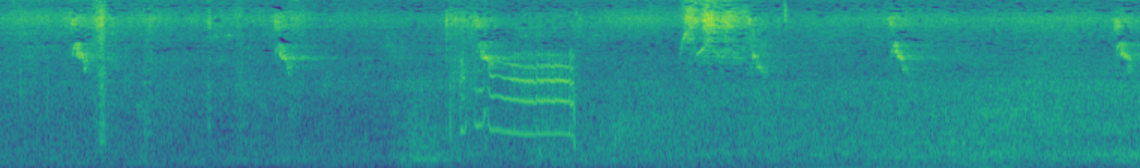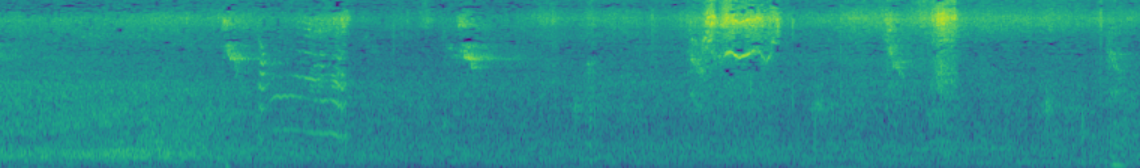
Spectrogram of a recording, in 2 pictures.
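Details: Stray cat in a Moroccan city begging for food, one clear wavering meow early on and a shorter one later, amid steady background hiss and a person speaking.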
